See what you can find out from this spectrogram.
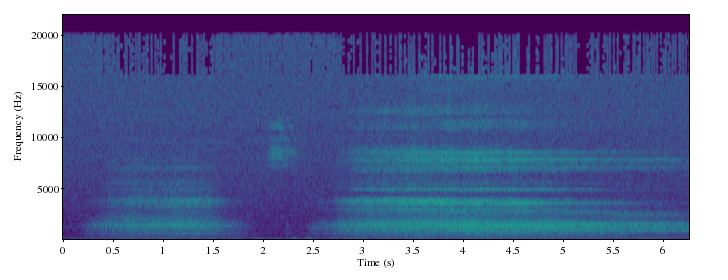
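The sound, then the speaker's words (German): Strong, deep breaths taken during a guided breathing exercise: long, loud, airy rushes of breath with a brief lull near the middle, and no talking. “Und nimm jetzt ein paar kräftige Atemzüge.”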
